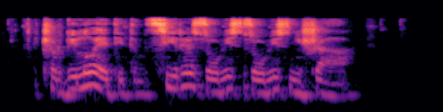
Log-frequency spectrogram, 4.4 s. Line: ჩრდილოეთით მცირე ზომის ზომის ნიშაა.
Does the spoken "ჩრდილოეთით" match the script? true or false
true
